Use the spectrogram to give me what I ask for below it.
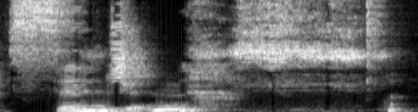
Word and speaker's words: St. John: John er as as I found that it's pronounced in the British Sinjin I don't know I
